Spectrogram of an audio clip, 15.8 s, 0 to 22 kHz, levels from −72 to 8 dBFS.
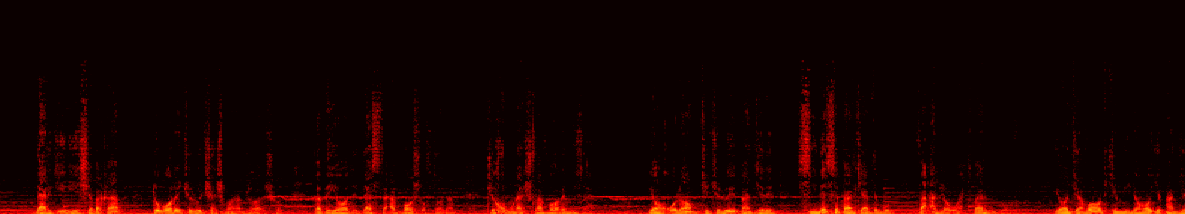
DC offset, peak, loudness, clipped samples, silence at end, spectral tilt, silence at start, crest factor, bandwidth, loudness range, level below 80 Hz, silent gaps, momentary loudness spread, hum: under 0.1%; -12 dBFS; -30 LUFS; under 0.1%; 0 s; -7 dB/octave; 0 s; 18 dB; 14.5 kHz; 4 LU; -44 dBFS; none; 14 LU; none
